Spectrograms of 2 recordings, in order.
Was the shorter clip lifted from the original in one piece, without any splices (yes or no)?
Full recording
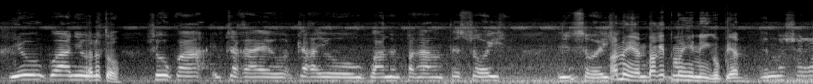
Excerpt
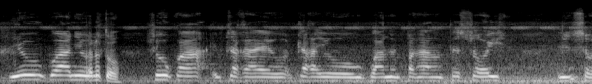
yes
